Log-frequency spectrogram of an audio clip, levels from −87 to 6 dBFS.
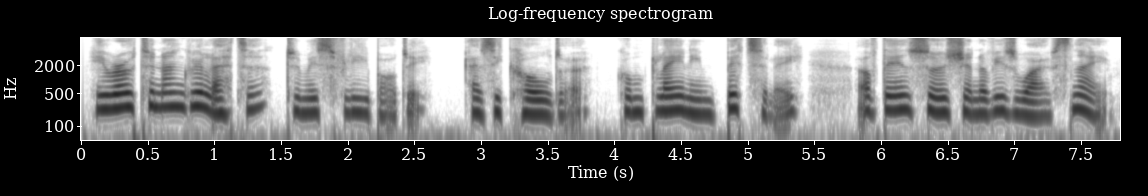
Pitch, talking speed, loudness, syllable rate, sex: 205 Hz, 160 wpm, -19 LUFS, 5.1 syllables/s, female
